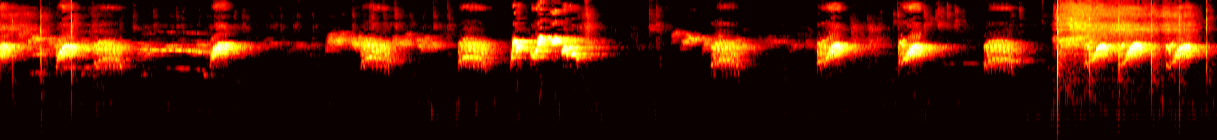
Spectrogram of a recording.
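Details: Red-whiskered bulbul singing while moulting: bright warbled phrases in short bursts about a second apart, with a louder chattering flurry near the end.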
